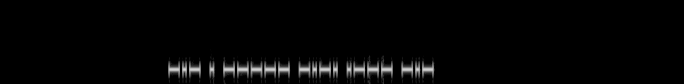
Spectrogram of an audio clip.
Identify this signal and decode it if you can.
Morse code, heard as a keyed tone, about 36 wpm, 700 Hz. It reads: KE0CJK
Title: USA Call Signs - 6 Characters - Repeated 2x - 35wpm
